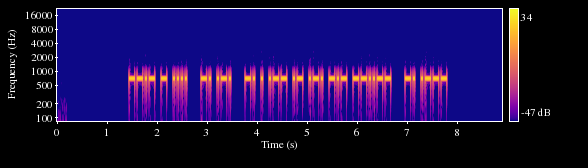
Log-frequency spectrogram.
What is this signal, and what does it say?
Morse code, heard as a keyed tone, about 30 wpm, 700 Hz. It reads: QTH NR NEWARK, NJ
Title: Practice QSO - Exchange 1 - Beginning - 30wpm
